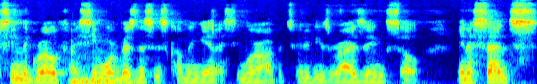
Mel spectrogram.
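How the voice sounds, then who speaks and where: At a fairly quick pace, a man with a medium pitch and a dark, mellow, somewhat breathy tone talks in a monotone, flat intonation with big swings in loudness. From France or French Canada. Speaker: podcast co-host. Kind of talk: casual podcast conversation.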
